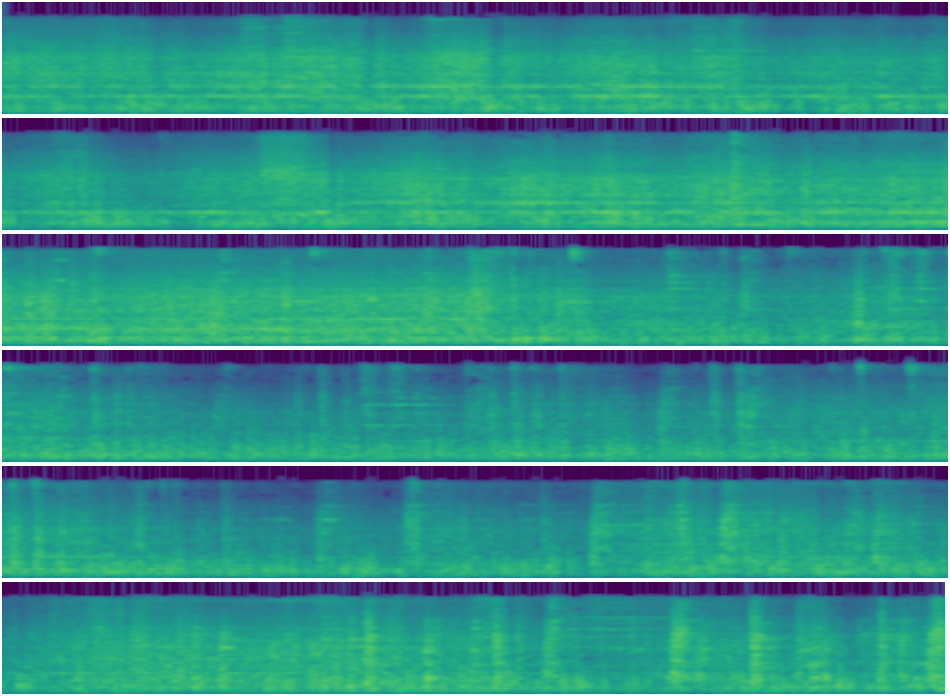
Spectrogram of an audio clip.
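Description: MRS locomotives and stainless-steel passenger coaches rolling slowly past, wheels clicking over the rail joints. A steady tone runs through the first half, and the clicking gets louder near the end as the coaches go by.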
